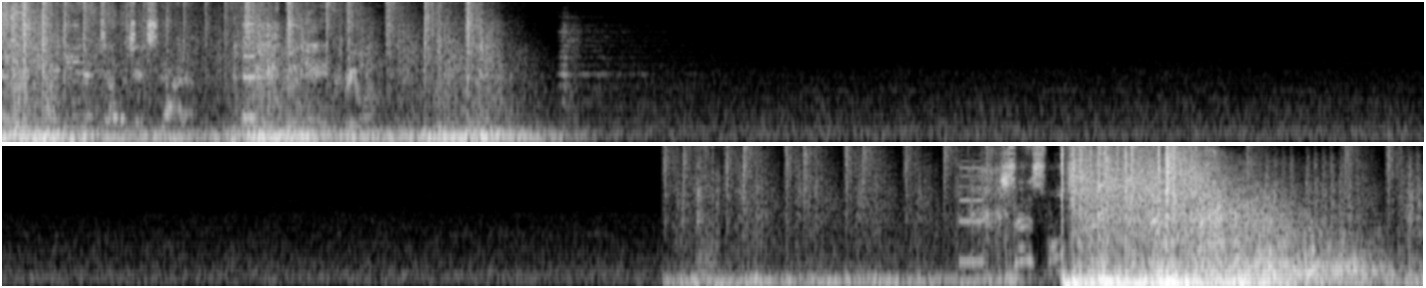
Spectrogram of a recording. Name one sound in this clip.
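Heavy naval guns fire in loud, booming salvos.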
